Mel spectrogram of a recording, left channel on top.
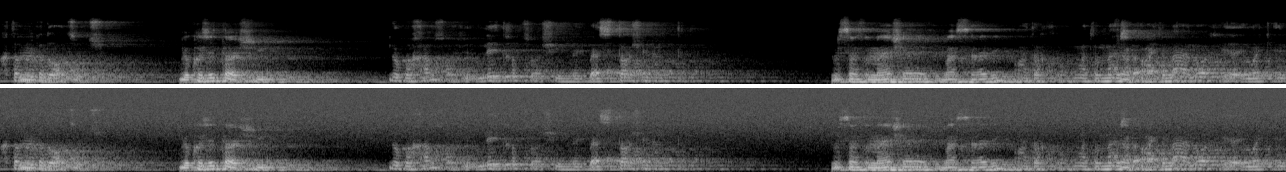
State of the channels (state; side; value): noise; right; hiss, 4 dB below the sound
